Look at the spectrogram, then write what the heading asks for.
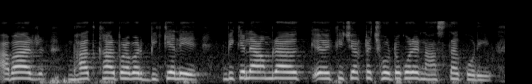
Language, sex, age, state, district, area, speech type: Bengali, female, 45-60, West Bengal, Bankura, urban, spontaneous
